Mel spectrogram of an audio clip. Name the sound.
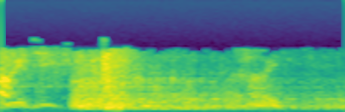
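car door slamming shut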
